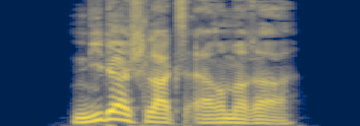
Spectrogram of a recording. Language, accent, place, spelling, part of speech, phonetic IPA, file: German, Germany, Berlin, niederschlagsärmerer, adjective, [ˈniːdɐʃlaːksˌʔɛʁməʁɐ], De-niederschlagsärmerer.ogg
- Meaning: inflection of niederschlagsarm: 1. strong/mixed nominative masculine singular comparative degree 2. strong genitive/dative feminine singular comparative degree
